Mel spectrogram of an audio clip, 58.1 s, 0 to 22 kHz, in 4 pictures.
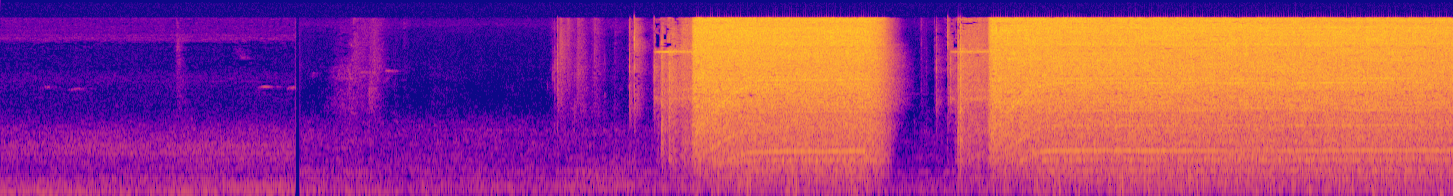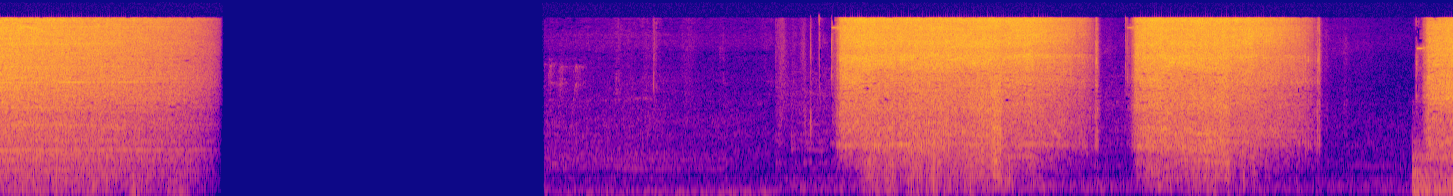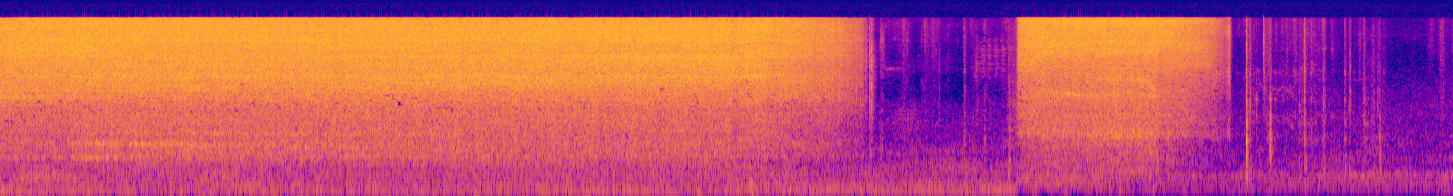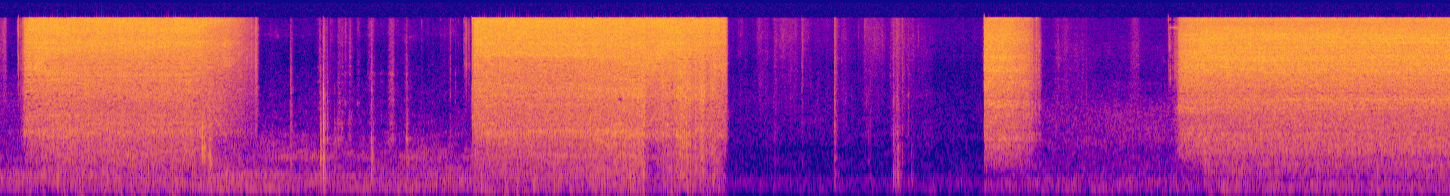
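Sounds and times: cordless saw cutting wood: 9.6 - 16.7, 28.7 - 37.8, 39.2 - 41.4, 53.4 - 54.0, 55.4 - 58.0.

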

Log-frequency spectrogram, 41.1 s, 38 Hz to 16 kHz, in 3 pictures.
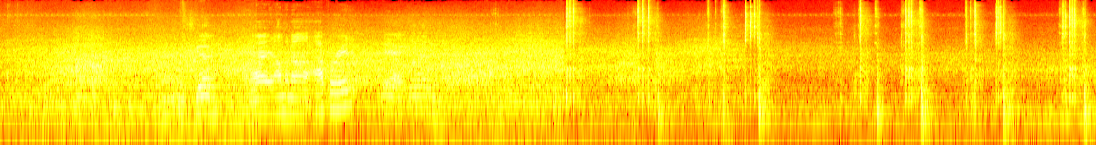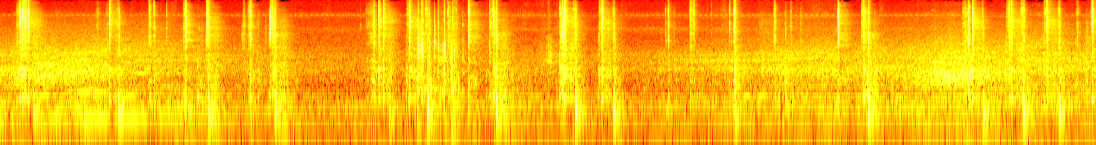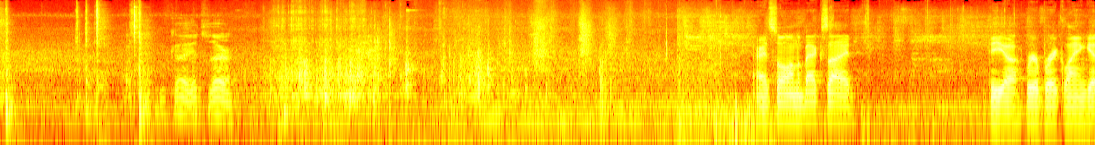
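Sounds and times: parking brake ratchet clicking: 7.0 - 9.8, 10.4 - 14.3, 14.9 - 24.8, 25.7 - 27.7, 28.3 - 29.4.

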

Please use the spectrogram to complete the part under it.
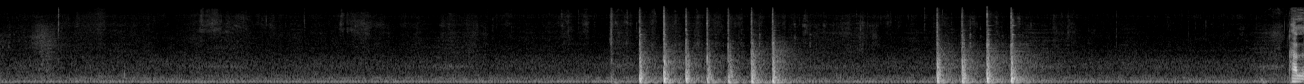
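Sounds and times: rapid sharp knocks: 6.1 - 8.0, 9.4 - 10.4.

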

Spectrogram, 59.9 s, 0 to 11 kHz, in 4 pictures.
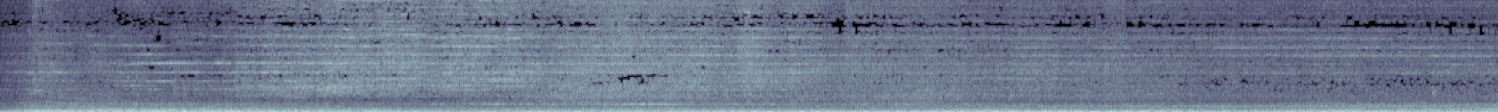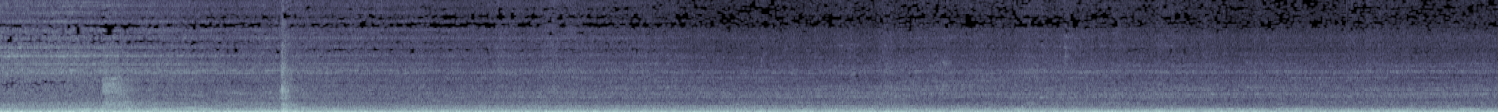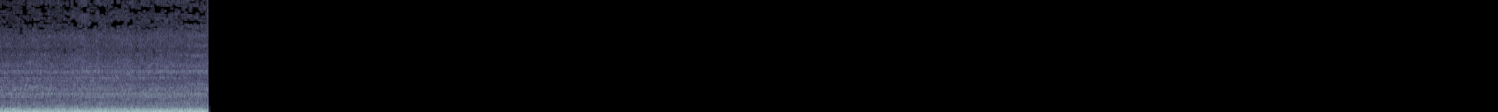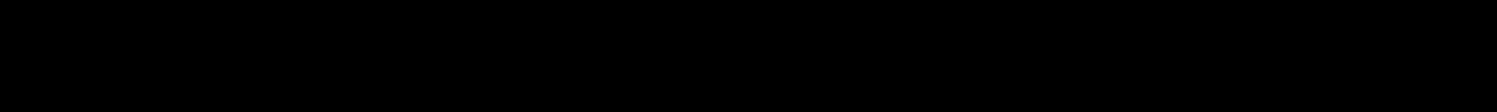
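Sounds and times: locomotive engine drone: 0.0 - 32.0.

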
